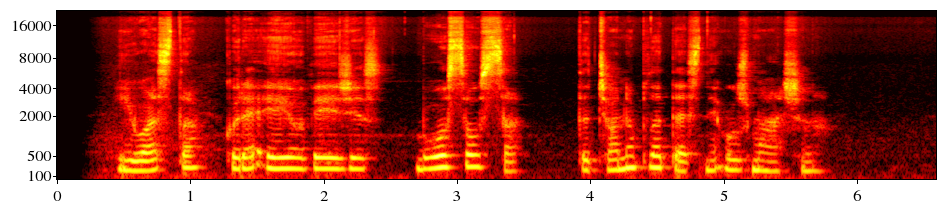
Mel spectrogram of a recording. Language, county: Lithuanian, Marijampolė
